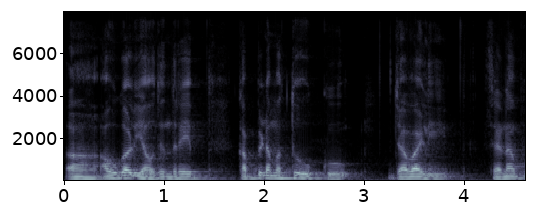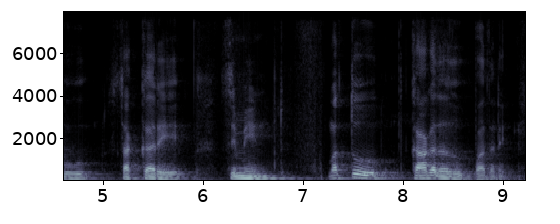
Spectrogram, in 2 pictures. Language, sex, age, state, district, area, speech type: Kannada, male, 18-30, Karnataka, Shimoga, rural, spontaneous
